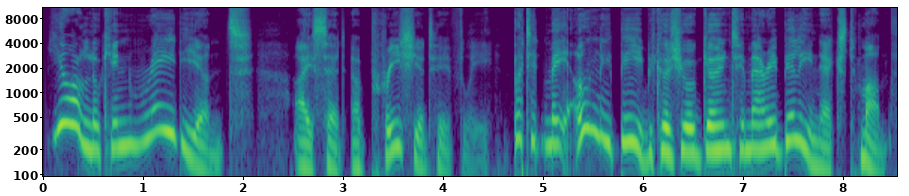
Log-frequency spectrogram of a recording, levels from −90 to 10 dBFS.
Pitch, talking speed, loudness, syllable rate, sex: 200 Hz, 135 wpm, -17 LUFS, 4.2 syllables/s, male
